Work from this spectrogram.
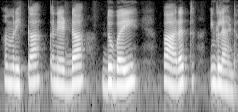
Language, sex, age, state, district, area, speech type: Punjabi, female, 18-30, Punjab, Rupnagar, urban, spontaneous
